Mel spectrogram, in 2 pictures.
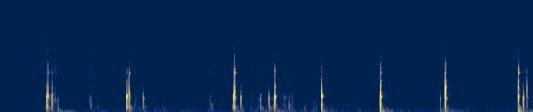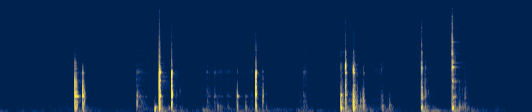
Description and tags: sonidos madera
close-up, friction, golpe, hit, madera, tap, wood, wooden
